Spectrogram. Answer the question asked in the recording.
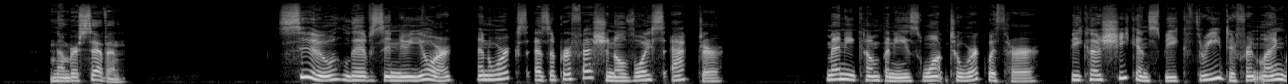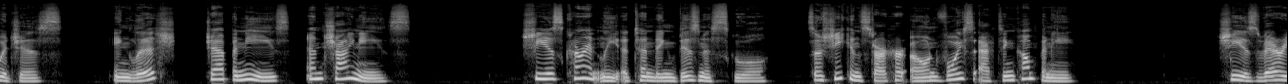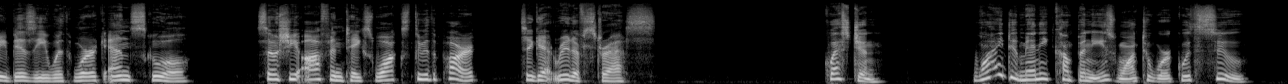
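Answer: Because she can speak three languages: English, Japanese, and Chinese.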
